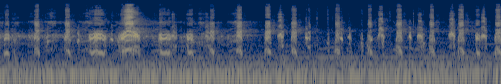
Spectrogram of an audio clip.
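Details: Hunting decoy chukar facing a female partridge gives a brisk run of clucking notes, a few louder harsh calls near the start, then a regular chuk-chuk rhythm of around two to three notes per second.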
